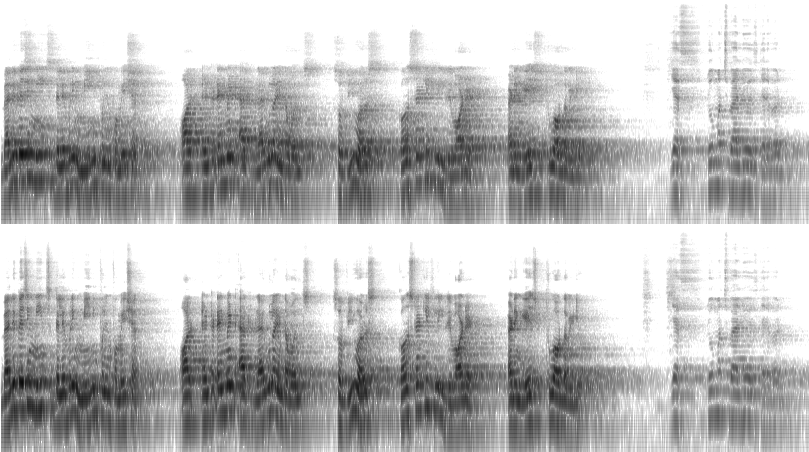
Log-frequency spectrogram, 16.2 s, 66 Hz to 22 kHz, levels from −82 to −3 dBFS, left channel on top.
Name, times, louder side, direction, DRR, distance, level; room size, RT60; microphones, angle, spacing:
voice 1, 0.0-2.8 3.6-6.2 6.7-7.5 8.0-9.5 10.1-11.7, right 2 dB, 60° right, 5 dB, 0.4 m, -20 dB
voice 2, 13.4-15.7, left 1 dB, 15° left, 5 dB, 0.6 m, -35 dB
11.5 x 6.4 x 6.2 m, 2.5 s
head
